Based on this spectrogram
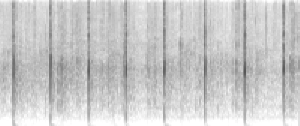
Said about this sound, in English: Somebody clap your hands again.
